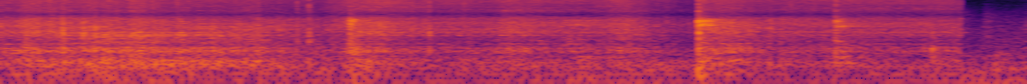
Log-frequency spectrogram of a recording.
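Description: A marinated beef chuck roast sears over a hot fire, hissing and crackling loudly up close, with a few sharp scrapes and thuds as it is moved, before the sound cuts off at the end.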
